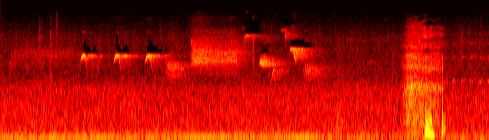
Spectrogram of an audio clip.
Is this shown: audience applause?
no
